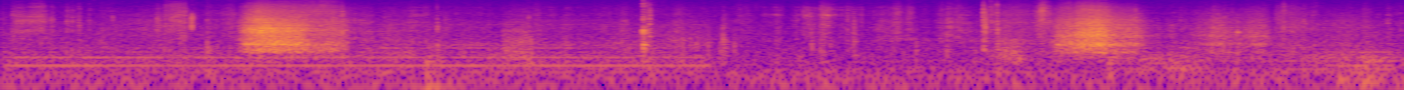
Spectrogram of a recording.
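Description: Thick art-journal pages being turned by hand, two papery rustles about two seconds and eight seconds in. A low steady hum from a washing machine running in the background cuts off about halfway through.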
